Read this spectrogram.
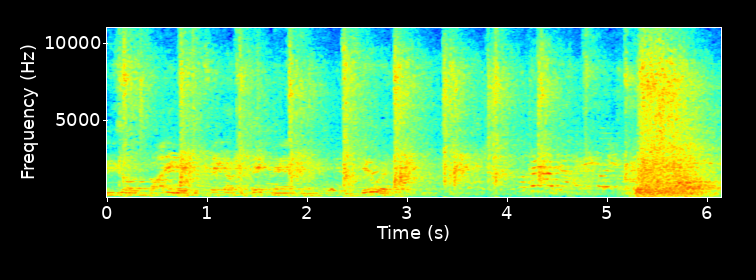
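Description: A crowd claps in a steady rhythm in a large echoing hall.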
